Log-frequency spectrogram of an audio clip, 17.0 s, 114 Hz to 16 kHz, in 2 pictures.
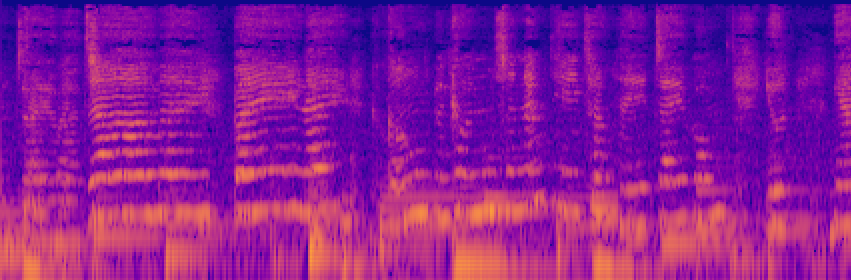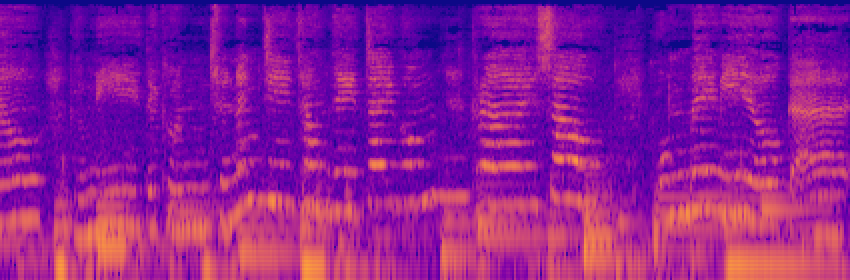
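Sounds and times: girl singing: 0.0s - 17.0s.

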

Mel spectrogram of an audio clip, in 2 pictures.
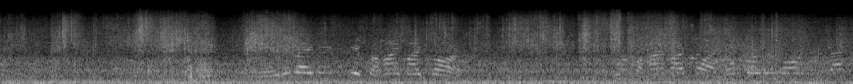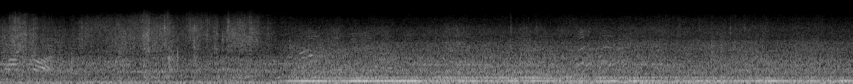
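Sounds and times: fire crackling: 0.0s - 11.5s
hose spraying water: 0.0s - 12.0s
low engine drone: 0.0s - 17.0s.

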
